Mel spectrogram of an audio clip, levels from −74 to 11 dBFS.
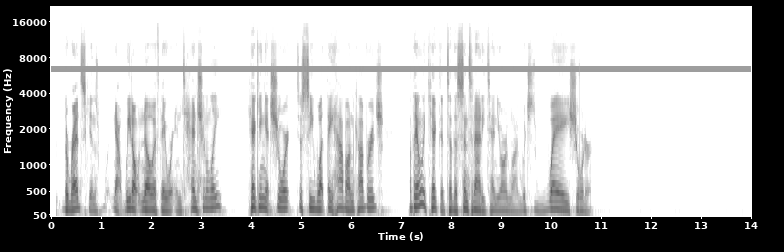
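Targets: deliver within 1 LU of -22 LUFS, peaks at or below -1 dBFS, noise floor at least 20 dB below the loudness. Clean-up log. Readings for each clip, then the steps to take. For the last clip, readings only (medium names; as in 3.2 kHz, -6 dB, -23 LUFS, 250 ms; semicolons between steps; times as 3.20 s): dropouts 1; longest dropout 12 ms; steady tone 6.4 kHz; tone level -32 dBFS; loudness -27.5 LUFS; peak level -10.0 dBFS; loudness target -22.0 LUFS
-> interpolate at 10.56 s, 12 ms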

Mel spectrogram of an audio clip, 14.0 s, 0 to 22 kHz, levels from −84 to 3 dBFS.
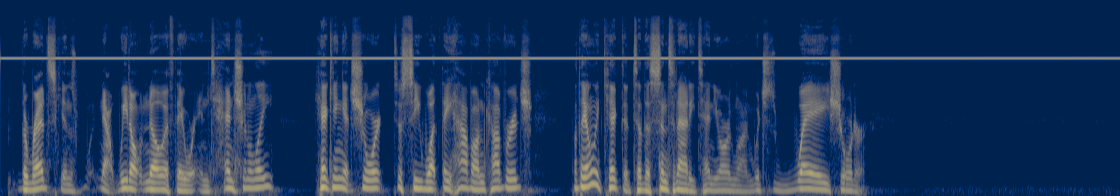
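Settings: dropouts 0; steady tone 6.4 kHz; tone level -32 dBFS
-> band-stop 6.4 kHz, Q 30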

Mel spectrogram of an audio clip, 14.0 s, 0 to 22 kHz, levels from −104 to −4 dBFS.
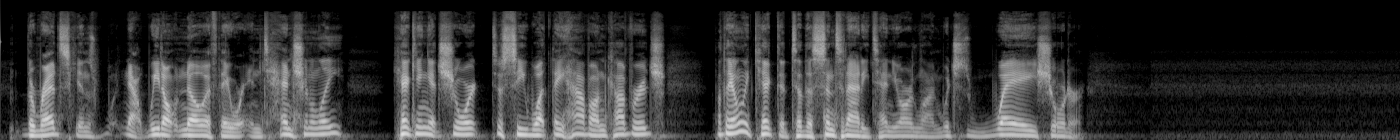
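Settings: steady tone not found; loudness -28.0 LUFS; peak level -10.5 dBFS; loudness target -22.0 LUFS
-> trim +6 dB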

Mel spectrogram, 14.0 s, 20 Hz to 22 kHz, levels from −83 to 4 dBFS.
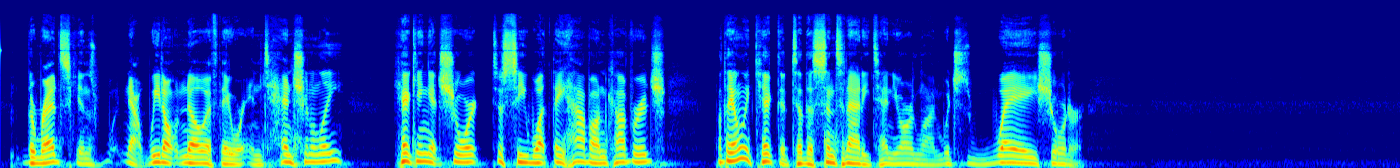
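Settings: loudness -22.5 LUFS; peak level -4.5 dBFS; noise floor -72 dBFS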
